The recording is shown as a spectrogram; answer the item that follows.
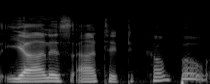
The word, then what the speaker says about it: Giannis Antetokounmpo: I think it's Giannis Antetokounmpo. Yeah. I think that's how the pronunciation.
